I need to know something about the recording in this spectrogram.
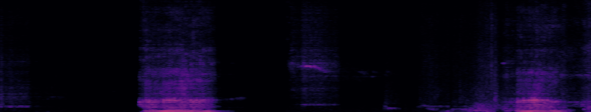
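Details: Person snoring heavily at night, keeping a bed partner awake: loud, rough, rattling snores on the breath in, with quiet pauses between them.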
